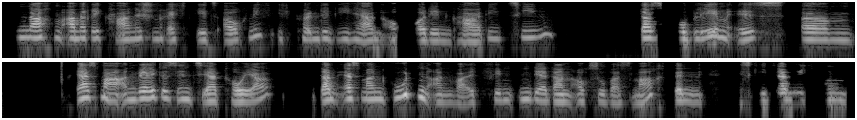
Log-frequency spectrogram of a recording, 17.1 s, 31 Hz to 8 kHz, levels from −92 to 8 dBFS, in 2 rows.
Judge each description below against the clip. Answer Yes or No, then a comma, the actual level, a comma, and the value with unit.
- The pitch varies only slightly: No, average, 3.9 semitones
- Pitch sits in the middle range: No, high, 195 Hz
